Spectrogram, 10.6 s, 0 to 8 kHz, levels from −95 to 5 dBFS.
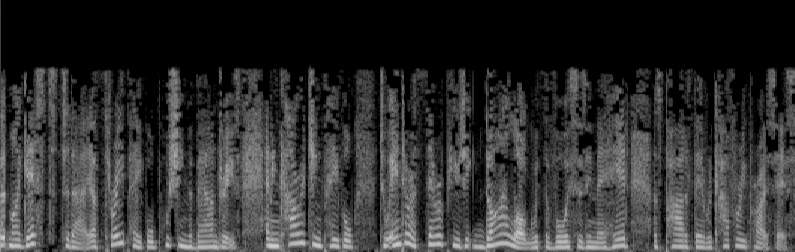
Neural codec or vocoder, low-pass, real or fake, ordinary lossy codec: none; 7.2 kHz; real; MP3, 24 kbps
